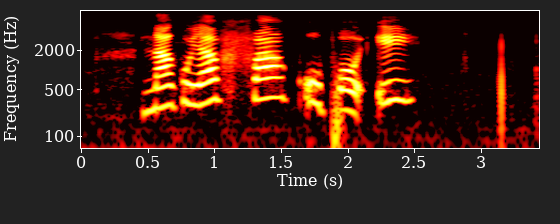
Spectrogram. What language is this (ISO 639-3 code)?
tsn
